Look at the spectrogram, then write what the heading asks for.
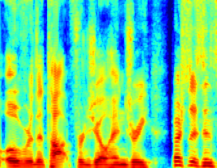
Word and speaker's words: Hendry: I don't get the whole Michael Cole being so over the top for Joe Hendry, especially since he can't even say his name right. He calls him Joe Henry every time just like Jordan Grace does.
